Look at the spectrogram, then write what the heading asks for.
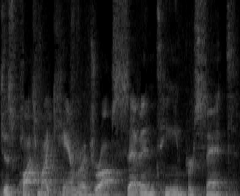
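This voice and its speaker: A man in his thirties hosts a casual solo ghost-hunting vlog at an abandoned jail at night, moving between the inside and just outside. His low-pitched voice is slow and flat as he talks in a slangy, uneasy way to viewers and spirits. The empty building echoes, with faint noise.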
